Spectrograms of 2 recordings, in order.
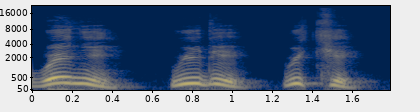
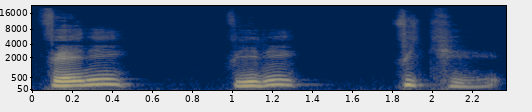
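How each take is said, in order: First: Each word starts with a w sound. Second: Each word starts with a v sound. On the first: This is the original classical pronunciation. "원어는요" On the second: This is the later medieval pronunciation. "V를 중세 발음처럼 V로 발음하면"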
